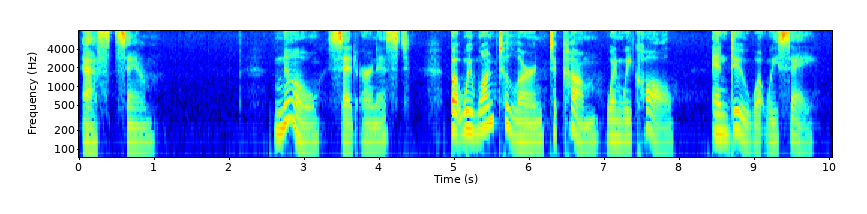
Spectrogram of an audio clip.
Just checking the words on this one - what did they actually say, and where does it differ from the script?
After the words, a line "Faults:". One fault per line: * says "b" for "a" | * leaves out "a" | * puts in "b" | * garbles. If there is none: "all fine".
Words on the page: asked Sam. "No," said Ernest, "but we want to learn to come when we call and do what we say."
asked Sam. "No," said Ernest, "but we want to learn to come when we call and do what we say."
Faults:
all fine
